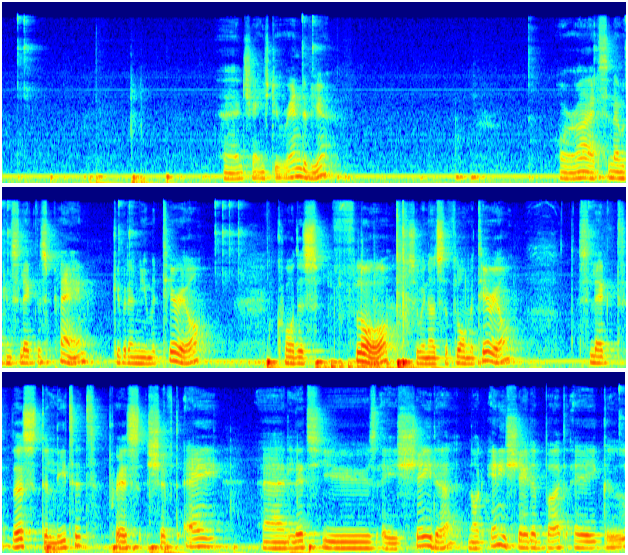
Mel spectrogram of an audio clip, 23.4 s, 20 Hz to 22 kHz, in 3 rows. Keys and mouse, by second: 1.0 middle click, 2.2 n, 4.4 middle click, 7.4-7.8 drag, 7.8-8.2 middle drag, 8.6 click, 10.0 click, 11.3-14.3 drag, 13.0 o, 15.8 click, 16.8 x, 18.1 shift+a.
